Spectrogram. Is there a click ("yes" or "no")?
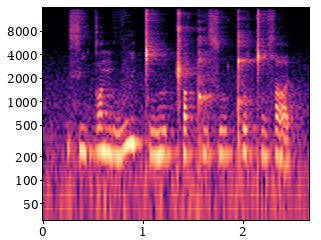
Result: yes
